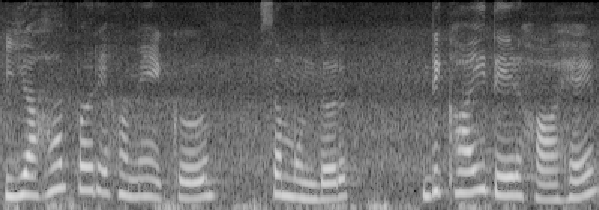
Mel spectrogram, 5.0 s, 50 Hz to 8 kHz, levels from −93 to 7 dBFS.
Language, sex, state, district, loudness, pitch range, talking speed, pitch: Hindi, female, Punjab, Kapurthala, -15 LUFS, 235-295 Hz, 110 wpm, 265 Hz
